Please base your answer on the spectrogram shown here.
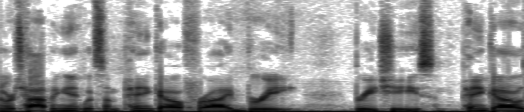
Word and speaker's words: panko: you may or may not have heard me pronounce that flower is panko PA nko it is a Japanese original that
